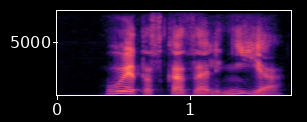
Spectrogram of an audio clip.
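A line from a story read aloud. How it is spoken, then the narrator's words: Indifferent and calm. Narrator (Russian): чуть поморщившись, я ответила так равнодушно и спокойно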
